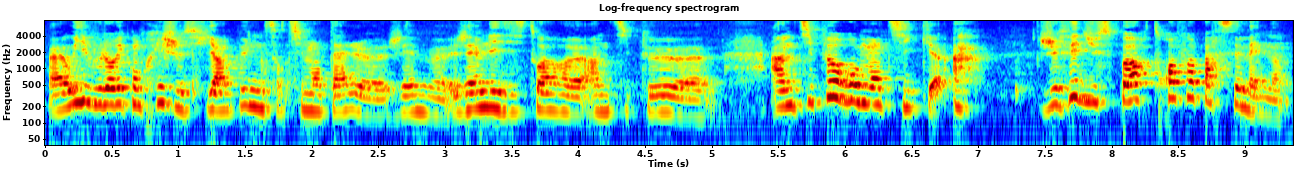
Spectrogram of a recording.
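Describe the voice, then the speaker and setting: A woman's voice: fairly low pitch, lively intonation, moderate pace, a bit bright, echoey room, a little hiss or hum. A woman in her thirties from Guinea whose first language is Fula, chatting casually to camera with many fillers and restarts. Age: 30s. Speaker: beauty vlogger.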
